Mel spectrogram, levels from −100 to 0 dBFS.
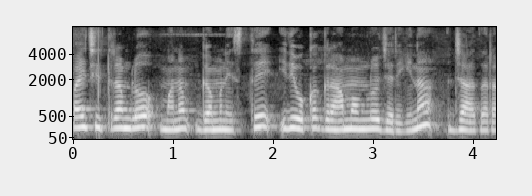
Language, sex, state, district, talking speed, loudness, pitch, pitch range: Telugu, female, Andhra Pradesh, Anantapur, 125 wpm, -14 LUFS, 215 Hz, 195-240 Hz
